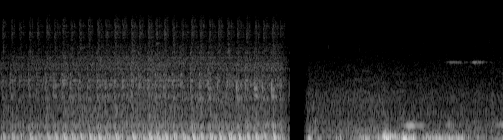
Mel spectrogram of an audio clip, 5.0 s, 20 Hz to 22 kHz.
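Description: A BS6 motorcycle being repaired for an over-revving fault runs with a close, steady, throbbing engine note that cuts off abruptly. Quieter clattering and background noise follow.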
